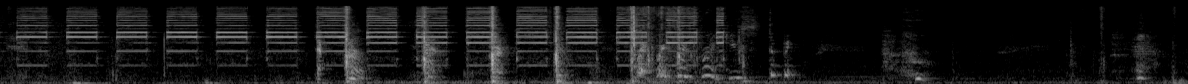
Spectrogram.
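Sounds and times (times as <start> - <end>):
alarm clock ringing with bright electronic beeps: 0.0 - 7.5.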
